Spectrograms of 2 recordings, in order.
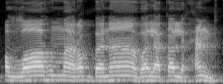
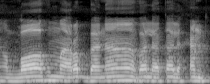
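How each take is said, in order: First: Slow, sung recitation, a little louder; melodic recitation. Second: Said in the usual way. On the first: Shown as a demonstration. Teacher showing the words said upright, slow chant. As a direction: chant it slowly with a gentle melody. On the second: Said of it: "تو کہیں".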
